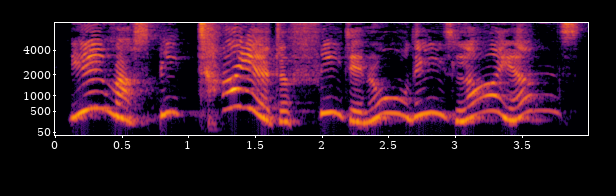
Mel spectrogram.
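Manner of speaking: put-on very high chirpy girl; high helpful little voice; little Miss Quick voice. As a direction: squeak it up high and eager. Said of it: "she said".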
